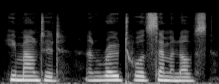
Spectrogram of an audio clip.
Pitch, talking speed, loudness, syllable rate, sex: 185 Hz, 165 wpm, -15 LUFS, 5.3 syllables/s, female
